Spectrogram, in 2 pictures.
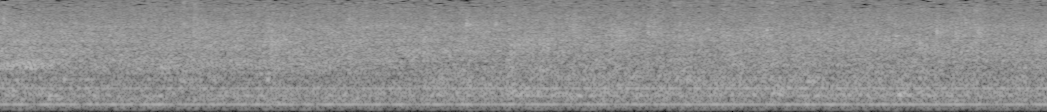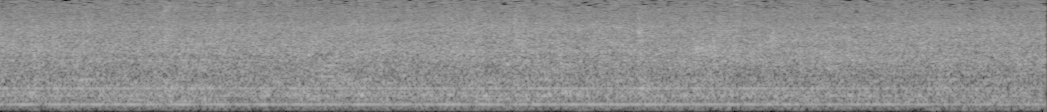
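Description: A fan-driven machine running in a small room: a steady hum at a constant pitch under an even hiss.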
